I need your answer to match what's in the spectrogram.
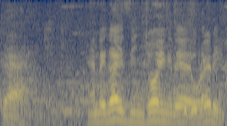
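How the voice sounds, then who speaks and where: Walking through a busy outdoor night food court, a man from Texas narrates his travel vlog casually, frequently exclaiming with wonder. He speaks at normal speed in a slightly high voice, amid crowd chatter and traffic in a noisy street market.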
